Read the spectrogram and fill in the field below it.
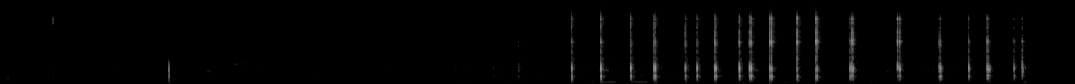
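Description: Sharp, rapid tooth clicks and grating taps in a quiet room, fitting heavy teeth grinding (bruxism).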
